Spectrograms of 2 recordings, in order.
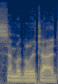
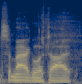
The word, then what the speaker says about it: semaglutide: uh about gp1s particularly um and I I pronounce it both ways semaglutide semaglutide uh I'm not even try yeah yeah yeah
